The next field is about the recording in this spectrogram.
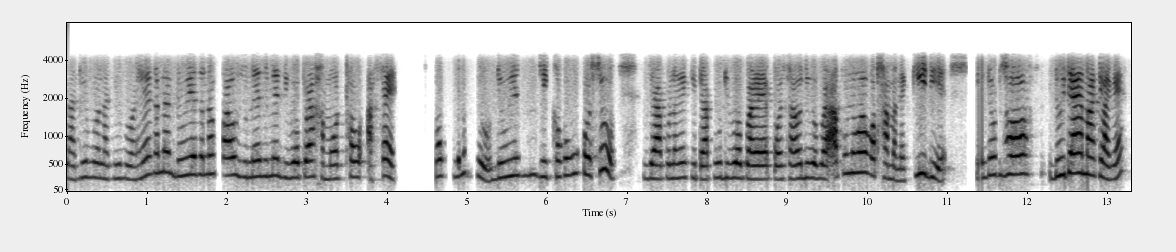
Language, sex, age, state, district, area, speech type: Assamese, female, 18-30, Assam, Lakhimpur, urban, conversation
